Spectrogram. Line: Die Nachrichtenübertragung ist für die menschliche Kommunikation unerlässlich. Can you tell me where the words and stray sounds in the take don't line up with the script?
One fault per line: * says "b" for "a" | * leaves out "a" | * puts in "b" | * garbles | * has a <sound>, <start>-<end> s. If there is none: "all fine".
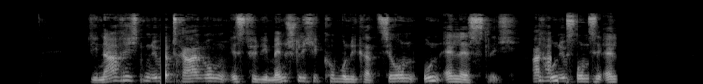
* has a dropout, 1.6-1.7 s
* garbles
